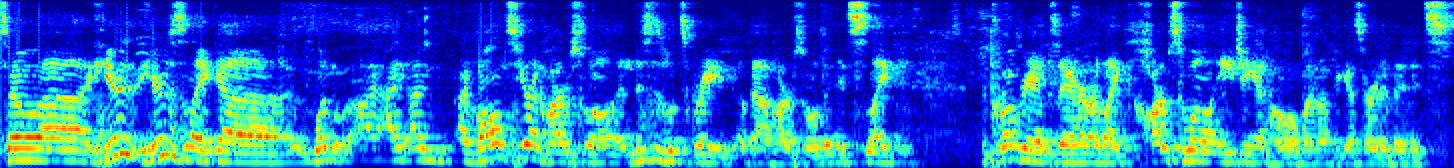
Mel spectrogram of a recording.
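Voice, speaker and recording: Over noticeable background noise, a man talks in a high voice with lively intonation. The room adds audible echo. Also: moderate pace. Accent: American. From New Jersey. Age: 40s. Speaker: comedian. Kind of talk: stand-up. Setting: stage with audience.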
